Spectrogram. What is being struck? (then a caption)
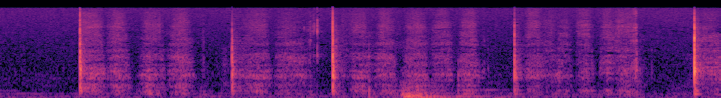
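Small cardboard box. A small, hollow Kellogg's Fruit Winders cardboard box is tapped and scratched with long nails on its face and top edge. Six sharp, dry taps stand out over soft, low scratching and rubbing, each tap dying away almost instantly with a hollow, muted thud.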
